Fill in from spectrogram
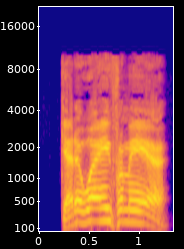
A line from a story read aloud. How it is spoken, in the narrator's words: shouted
